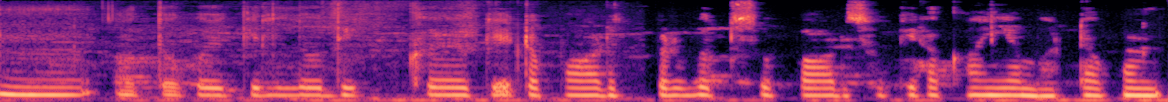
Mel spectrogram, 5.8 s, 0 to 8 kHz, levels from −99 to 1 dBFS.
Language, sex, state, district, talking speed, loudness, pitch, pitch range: Rajasthani, female, Rajasthan, Nagaur, 195 wpm, -21 LUFS, 210 Hz, 205-220 Hz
